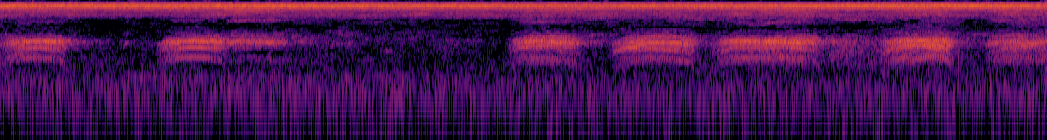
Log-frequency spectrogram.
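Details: Gathered crows give clear, raspy caws in pairs and runs, pausing about a second midway before calling faster again. A constant high-pitched hiss is heard throughout.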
